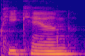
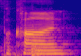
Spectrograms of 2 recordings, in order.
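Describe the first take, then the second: First: The word sounds like pee can. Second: The word does not sound like pee can. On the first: It names an outhouse. The speaker calls it wrong. "it's not pecan. That is, pecan is the shack in the back" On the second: It names the nut in the pie. The speaker calls it right. "it is pecan"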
